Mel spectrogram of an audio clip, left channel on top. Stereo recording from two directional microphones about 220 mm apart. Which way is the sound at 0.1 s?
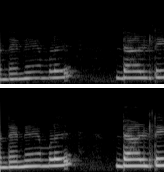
35° right (ahead or behind).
